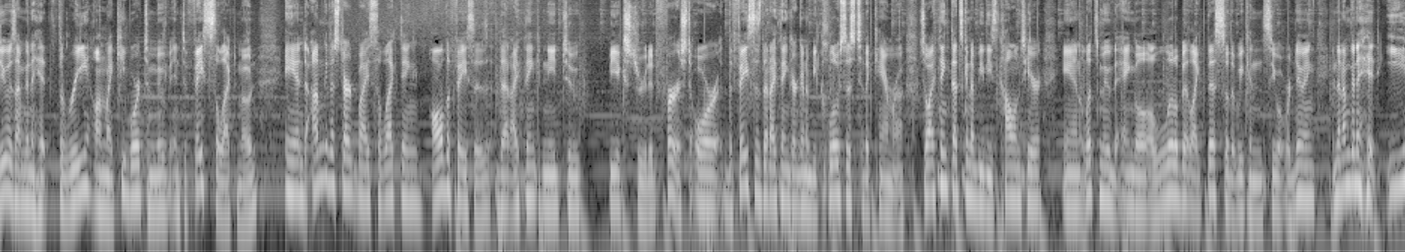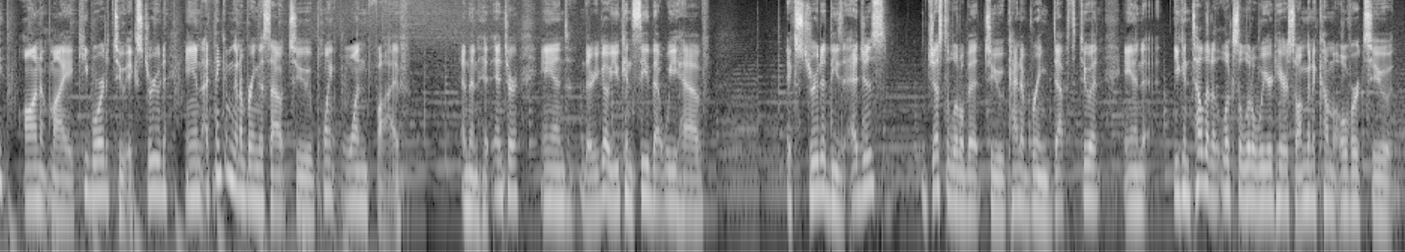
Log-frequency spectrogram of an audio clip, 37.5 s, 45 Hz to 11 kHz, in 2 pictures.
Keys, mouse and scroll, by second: 1.6 3, 2.5 click, 4.3-6.7 drag, 8.2-10.0 shift+drag, 14.0-15.8 middle drag, 16.1-17.2 shift+middle drag, 20.1 e, 25.9-27.4 middle drag, 28.1-28.7 scroll up 3, 28.7 middle click, 36.2 click, 36.8-37.4 scroll down 13.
